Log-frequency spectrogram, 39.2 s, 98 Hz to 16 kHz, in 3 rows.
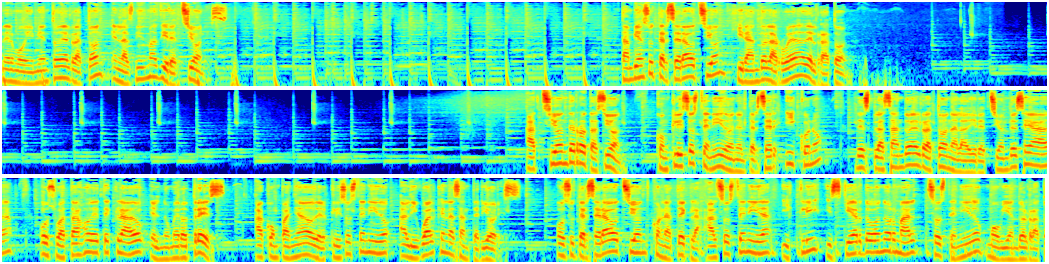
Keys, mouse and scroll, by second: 9.7-20.1 middle drag, 20.1 click, 20.6-21.8 right drag, 21.8-27.9 drag, 27.9-31.6 right drag, 28.7 3, 31.5 3, 31.6-33.5 drag, 33.5-34.1 right drag, 34.1-39.1 alt+drag.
